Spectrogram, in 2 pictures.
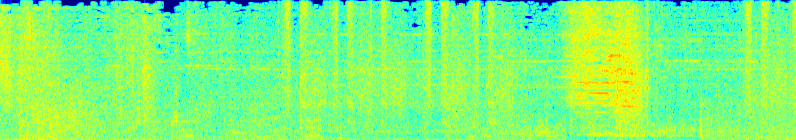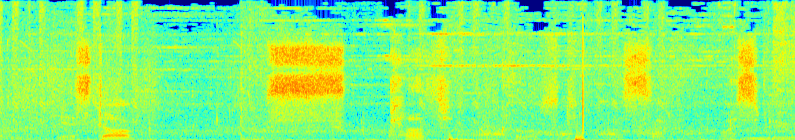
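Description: Energy weapons fire in sharp, crackling blasts.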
